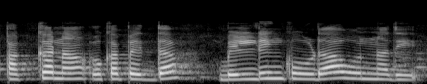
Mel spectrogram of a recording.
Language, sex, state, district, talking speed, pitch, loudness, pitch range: Telugu, female, Andhra Pradesh, Annamaya, 85 wpm, 260 Hz, -15 LUFS, 240-275 Hz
